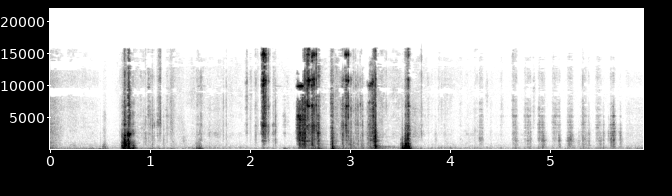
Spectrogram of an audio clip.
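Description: Scattered sharp metallic clicks and clinks, about half a dozen in the first four seconds, as the spark plug cap is pulled off a motorized bicycle's two-stroke engine and hand tools are handled to remove the plug.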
